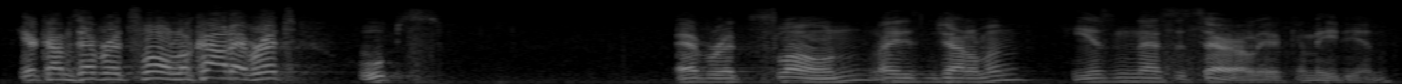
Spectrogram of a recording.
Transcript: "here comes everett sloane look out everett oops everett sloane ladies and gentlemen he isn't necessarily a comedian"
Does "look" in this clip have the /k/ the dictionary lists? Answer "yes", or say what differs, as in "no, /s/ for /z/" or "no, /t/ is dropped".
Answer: yes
